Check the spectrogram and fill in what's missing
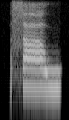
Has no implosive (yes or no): yes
